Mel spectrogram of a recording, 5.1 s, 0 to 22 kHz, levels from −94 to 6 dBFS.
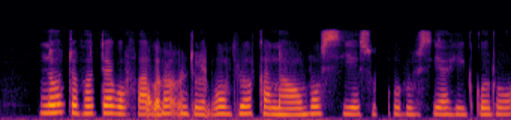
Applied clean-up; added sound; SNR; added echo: neural diffusion model UNIVERSE++.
